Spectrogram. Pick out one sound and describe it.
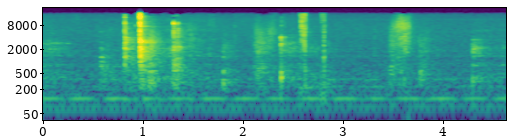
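Metal parts click and tap as a machine lever is moved by hand.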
